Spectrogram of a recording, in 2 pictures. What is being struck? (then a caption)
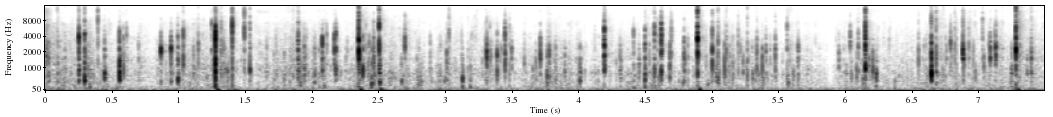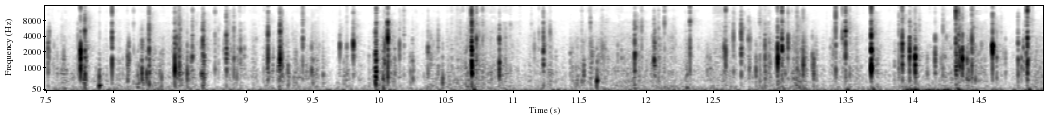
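Plastic snack bag of in-shell pistachios. A medium plastic snack bag full of in-shell pistachios is held in both hands and squeezed and kneaded with the fingers and thumbs. The plastic gives a steady stream of bright, sharp crinkles and crunches with little low end. Each crackle cuts off instantly.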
